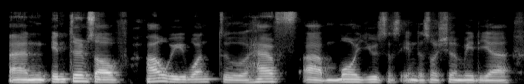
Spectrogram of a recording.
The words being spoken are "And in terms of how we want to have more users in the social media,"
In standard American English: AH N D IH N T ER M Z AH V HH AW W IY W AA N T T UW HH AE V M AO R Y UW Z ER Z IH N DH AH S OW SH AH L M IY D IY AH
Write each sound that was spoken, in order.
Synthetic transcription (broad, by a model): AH N IH N T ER M S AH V HH AW W IY W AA N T T UW HH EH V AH AO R Y UW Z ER S IH N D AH S OW SH AH L M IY D IY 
